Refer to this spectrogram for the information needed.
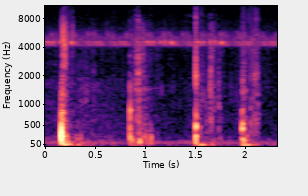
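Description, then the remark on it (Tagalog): Four soft, deliberate footsteps of someone stepping carefully so as to make no noise that would wake anyone, land at a slow, uneven pace, each a brief muffled thud against a faint steady hiss in an otherwise quiet space. “Maingat ang bawat takbang ko para hindi makagawa ng anumang ingay na gigising sa kahit sino.”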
